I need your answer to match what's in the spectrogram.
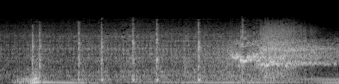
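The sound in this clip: A Ford Model T starting and pulling away: a low engine drone carries a steady series of sharp, evenly spaced clicks and putts, then a louder rushing surge near the end.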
